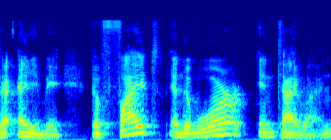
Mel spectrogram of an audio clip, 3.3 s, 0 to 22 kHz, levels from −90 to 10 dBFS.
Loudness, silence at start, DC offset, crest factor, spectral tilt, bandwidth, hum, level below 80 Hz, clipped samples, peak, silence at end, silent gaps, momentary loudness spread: -29 LUFS; 0 s; under 0.1%; 16 dB; -7.5 dB/octave; 12.5 kHz; none; -56 dBFS; under 0.1%; -12 dBFS; 0 s; none; 11 LU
